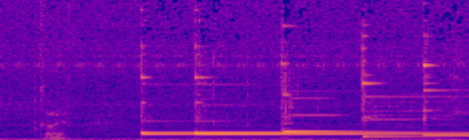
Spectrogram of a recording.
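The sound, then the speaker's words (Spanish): Five xylophone notes struck one after another at an unhurried pace, each ringing out clearly at a few different pitches, following a brief burst of voice at the start. “Ese es el xilófono, exactamente.”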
